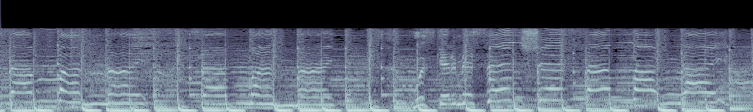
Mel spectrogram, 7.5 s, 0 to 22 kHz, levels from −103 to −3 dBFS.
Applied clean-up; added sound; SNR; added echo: none; none; none; none.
